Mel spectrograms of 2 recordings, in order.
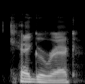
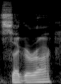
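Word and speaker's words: Cegorach: eldari culture as a total oh so it's pronounced keggerac not segarak i've heard uh seguro i've heard segarak it's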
